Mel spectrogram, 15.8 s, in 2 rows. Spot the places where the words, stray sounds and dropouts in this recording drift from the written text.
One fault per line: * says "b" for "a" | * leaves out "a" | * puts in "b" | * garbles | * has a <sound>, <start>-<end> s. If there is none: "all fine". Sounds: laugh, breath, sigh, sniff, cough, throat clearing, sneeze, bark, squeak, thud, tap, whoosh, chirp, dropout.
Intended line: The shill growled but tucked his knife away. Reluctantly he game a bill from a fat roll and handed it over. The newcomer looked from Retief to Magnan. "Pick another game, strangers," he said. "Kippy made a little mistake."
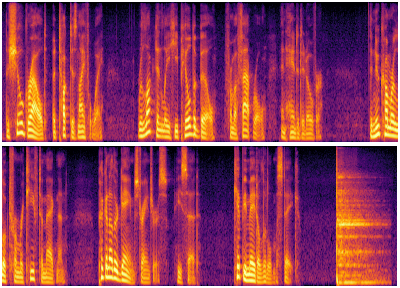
* says "peeled" for "game"
* has a thud, 14.6-15.7 s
